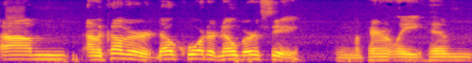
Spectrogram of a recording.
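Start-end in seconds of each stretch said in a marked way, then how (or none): none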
